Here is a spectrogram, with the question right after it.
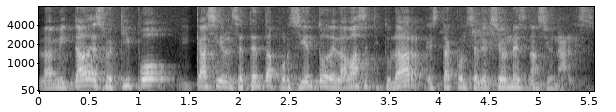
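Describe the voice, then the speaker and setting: Somewhat breathy and animated in tone, a man speaks at a moderate pace with a fairly high pitch and ordinary pitch variation. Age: 50s. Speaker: podcast host. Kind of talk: football analysis chat.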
